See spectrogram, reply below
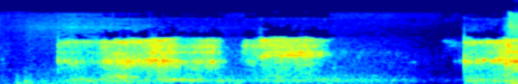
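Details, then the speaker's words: Romania's agriculture minister falls asleep during a live broadcast while connected by phone: loud, rough snoring bursts heard through the phone line, the vibrating breath sounds of deep sleep; snoring. "doğru yöneltildiğinde hattın diğer ucundan horlama sesi duyuldu anlaşılınca herkes şaşkına döndü"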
